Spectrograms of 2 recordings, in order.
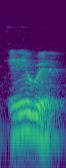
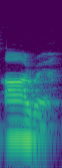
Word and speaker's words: area: golf to governor three area not arya area for mo not move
